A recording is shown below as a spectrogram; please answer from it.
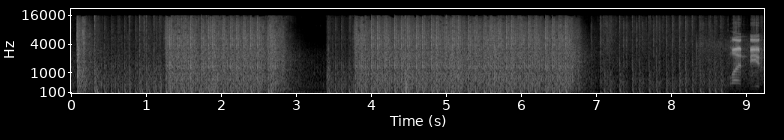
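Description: Gunfire from a firefight in the ArmA video game: long bursts of automatic fire rattle loudly and close, then break off briefly before resuming, and faint radio-style voices come in near the end.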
